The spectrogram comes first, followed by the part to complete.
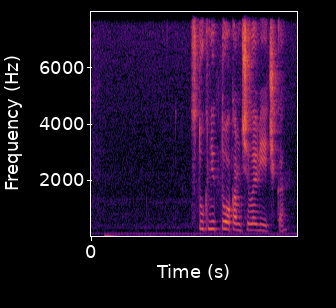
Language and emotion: Russian, neutral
